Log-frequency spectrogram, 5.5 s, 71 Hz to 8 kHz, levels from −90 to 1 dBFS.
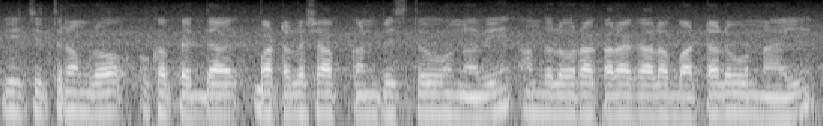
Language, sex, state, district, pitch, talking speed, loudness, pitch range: Telugu, male, Telangana, Mahabubabad, 120 Hz, 120 wpm, -16 LUFS, 115-125 Hz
